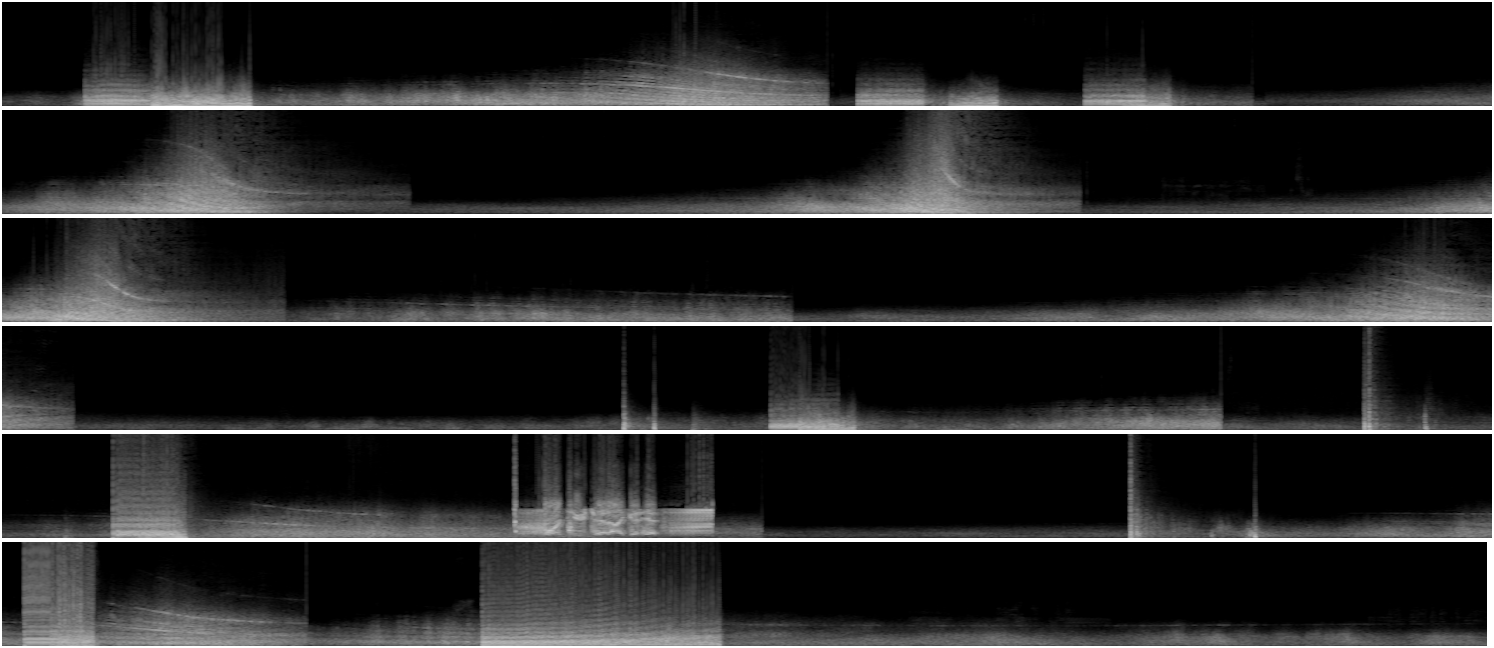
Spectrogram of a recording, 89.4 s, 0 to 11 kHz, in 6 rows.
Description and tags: A-10 Warthog flyby and shooting.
